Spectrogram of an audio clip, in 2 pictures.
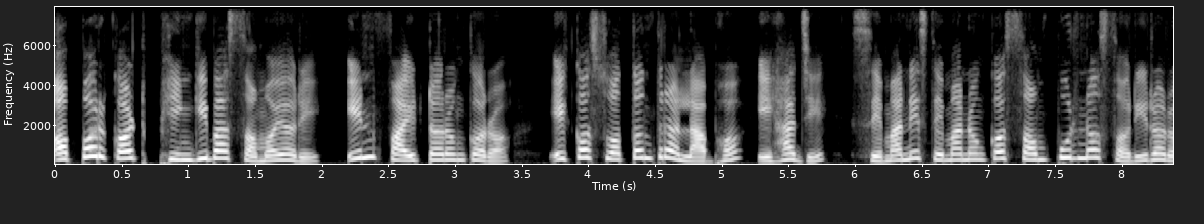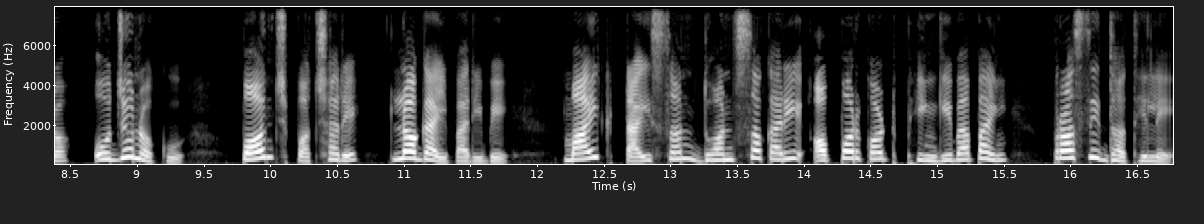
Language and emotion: Odia, neutral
